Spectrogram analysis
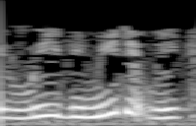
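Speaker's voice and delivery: ordinary delivery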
